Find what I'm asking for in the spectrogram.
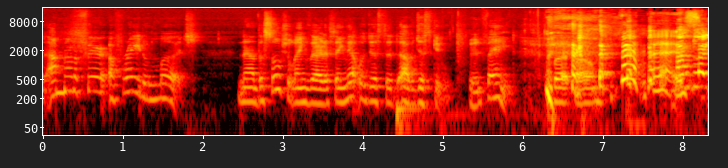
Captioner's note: laughter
